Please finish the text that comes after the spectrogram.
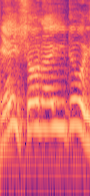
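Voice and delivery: loud, high-pitched, energetic greeting; imitated high energy. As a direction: imitate a customer bursting in full of energy. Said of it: "He's, like, all full of energy".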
